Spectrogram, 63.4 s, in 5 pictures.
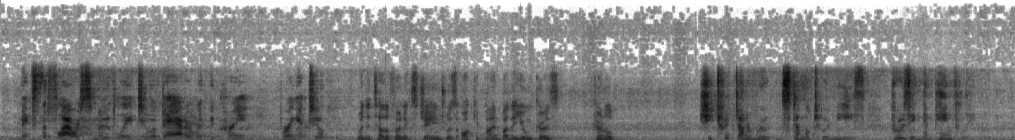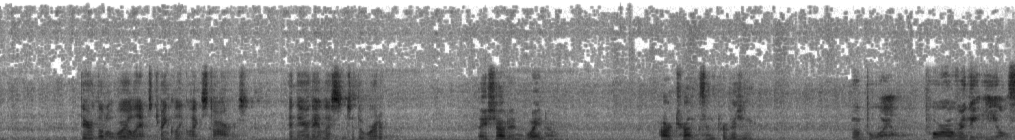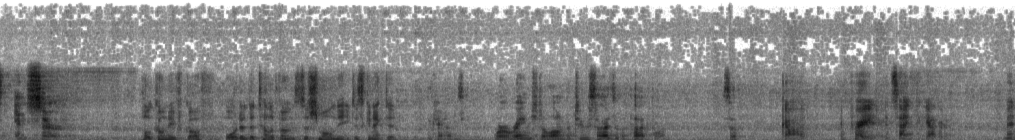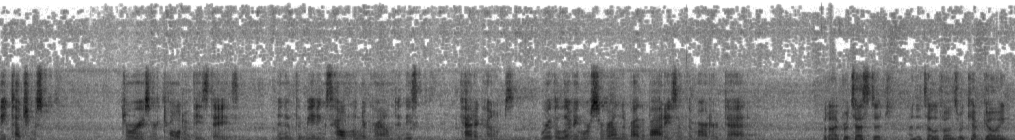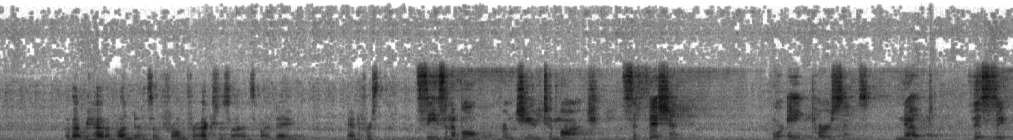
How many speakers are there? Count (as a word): five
